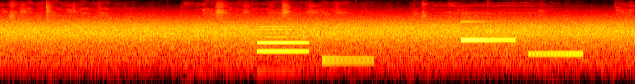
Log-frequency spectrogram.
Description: Aircraft SELCAL, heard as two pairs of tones, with radio static and fading. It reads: JQ-CE RS-GH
